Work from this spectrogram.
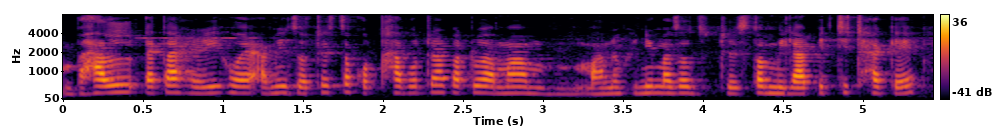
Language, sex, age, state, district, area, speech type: Assamese, female, 18-30, Assam, Jorhat, urban, spontaneous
